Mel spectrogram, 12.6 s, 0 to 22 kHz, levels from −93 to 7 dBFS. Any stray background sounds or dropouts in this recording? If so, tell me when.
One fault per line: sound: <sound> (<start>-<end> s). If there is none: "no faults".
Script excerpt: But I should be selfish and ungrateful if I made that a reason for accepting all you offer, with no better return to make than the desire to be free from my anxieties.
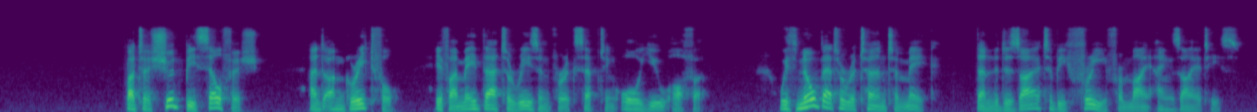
no faults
